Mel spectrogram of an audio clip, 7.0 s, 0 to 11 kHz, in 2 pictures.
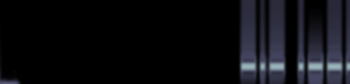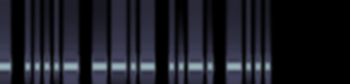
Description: Morse code, heard as a keyed tone, about 25 wpm, 700 Hz. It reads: KJ4QFB
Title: USA Call Signs - 6 Characters - 25wpm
